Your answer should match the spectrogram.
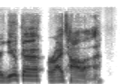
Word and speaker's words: Raitala: I'm Senior Digital Content Editor, and I am thrilled to be joined by the newest Loon, Defender Yuka Raitala.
